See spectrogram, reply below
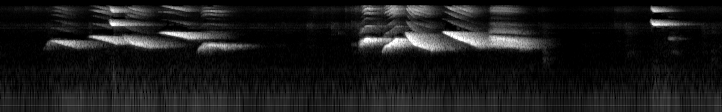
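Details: Green-winged saltator, locally trinca-ferro, offered to warm up a bird to sing: two loud phrases of slurred, rich whistled notes, each about two seconds, separated by a short silence, ending with a single brief high note.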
